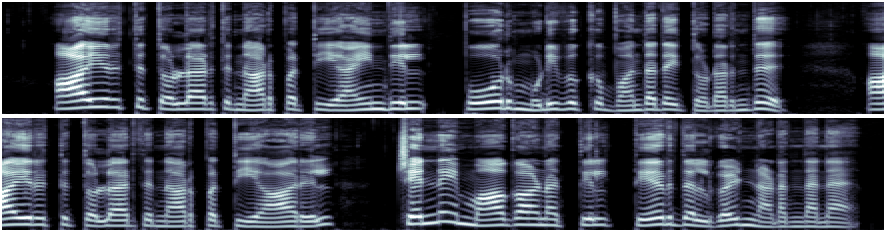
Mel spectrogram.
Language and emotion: Tamil, neutral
